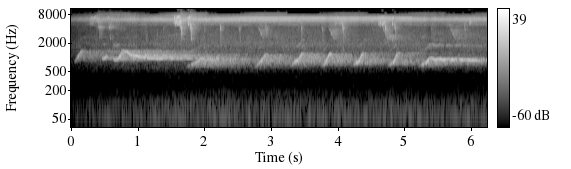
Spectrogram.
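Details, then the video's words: Gibbons calling in the morning: a run of clear, rising whooped notes, each swooping up then holding level, repeated roughly every half second to second, over a steady high insect hiss. "ASMR เสียงยามเช้าชะนี"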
